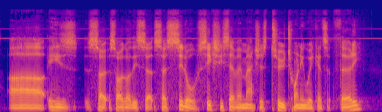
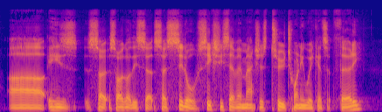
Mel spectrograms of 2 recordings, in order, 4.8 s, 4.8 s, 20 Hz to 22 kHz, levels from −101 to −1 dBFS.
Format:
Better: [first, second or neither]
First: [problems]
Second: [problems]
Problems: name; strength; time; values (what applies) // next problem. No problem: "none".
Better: second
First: high-pitched whine; faint; throughout; 5.5 kHz, 25 dB below the speech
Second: none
